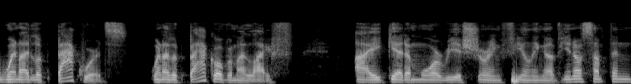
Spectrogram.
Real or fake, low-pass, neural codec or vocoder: real; 7.2 kHz; none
